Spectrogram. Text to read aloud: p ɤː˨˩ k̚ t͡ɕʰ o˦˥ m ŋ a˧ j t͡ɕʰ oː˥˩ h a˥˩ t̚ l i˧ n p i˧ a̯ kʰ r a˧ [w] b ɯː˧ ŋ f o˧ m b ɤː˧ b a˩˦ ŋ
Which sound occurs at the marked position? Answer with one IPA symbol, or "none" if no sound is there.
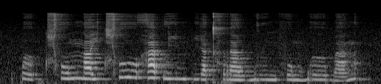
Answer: w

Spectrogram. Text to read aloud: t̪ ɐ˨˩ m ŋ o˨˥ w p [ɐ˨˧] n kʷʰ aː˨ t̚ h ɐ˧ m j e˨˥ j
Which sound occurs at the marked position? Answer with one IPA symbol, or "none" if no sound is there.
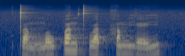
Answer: ɐ˥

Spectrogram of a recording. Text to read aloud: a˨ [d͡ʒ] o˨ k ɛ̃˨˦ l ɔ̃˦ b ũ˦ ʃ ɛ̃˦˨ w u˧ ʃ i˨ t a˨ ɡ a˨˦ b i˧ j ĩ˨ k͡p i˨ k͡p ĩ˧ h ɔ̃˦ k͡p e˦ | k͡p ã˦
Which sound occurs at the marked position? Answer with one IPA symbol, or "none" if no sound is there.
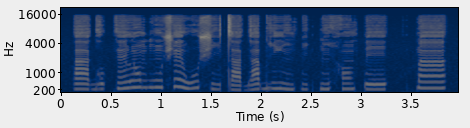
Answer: ɡ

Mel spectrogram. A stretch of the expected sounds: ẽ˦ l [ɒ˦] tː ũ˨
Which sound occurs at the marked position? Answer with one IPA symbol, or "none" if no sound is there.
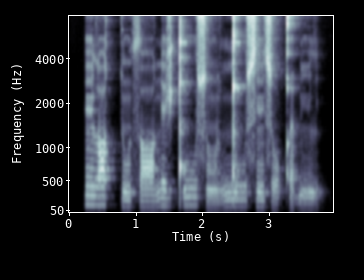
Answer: ɒ˦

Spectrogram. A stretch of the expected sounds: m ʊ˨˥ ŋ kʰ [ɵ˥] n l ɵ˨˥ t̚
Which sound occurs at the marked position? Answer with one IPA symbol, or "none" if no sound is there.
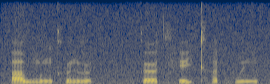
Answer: ɵ˧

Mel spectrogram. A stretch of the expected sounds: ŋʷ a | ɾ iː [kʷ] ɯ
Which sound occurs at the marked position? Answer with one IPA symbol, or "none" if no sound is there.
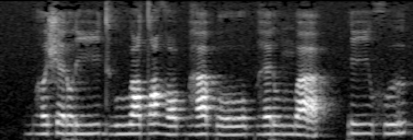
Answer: xʷ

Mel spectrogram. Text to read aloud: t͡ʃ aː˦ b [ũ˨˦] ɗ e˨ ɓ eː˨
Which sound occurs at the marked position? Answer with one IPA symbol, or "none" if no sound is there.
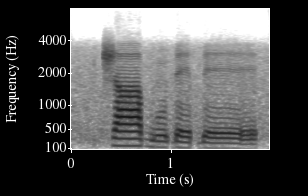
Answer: ũ˨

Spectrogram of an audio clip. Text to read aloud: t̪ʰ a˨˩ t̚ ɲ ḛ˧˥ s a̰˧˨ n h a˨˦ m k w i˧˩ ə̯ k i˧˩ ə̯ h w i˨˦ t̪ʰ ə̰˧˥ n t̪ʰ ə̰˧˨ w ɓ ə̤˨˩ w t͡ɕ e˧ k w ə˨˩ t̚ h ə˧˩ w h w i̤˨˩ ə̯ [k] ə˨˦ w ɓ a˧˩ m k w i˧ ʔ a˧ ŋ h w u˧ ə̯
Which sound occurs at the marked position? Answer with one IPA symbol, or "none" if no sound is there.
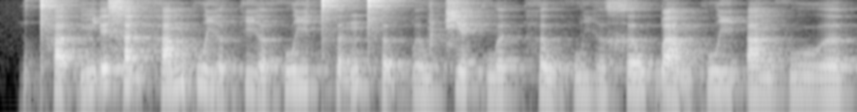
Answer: x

